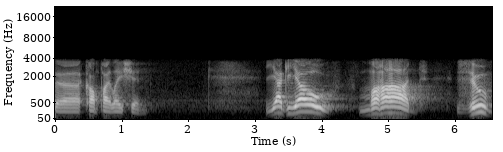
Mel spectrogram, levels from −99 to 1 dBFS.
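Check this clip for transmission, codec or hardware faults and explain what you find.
No transmission, codec or hardware faults can be heard: the speech sits in the usual 300 Hz to 3.4 kHz telephone band of G.711 coding, with nothing above about 3.7 kHz, which fits a standard 64 kbps A-law line.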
